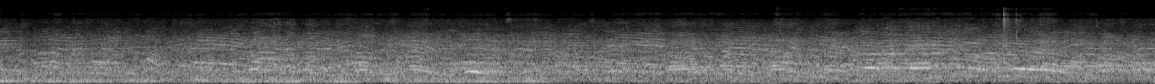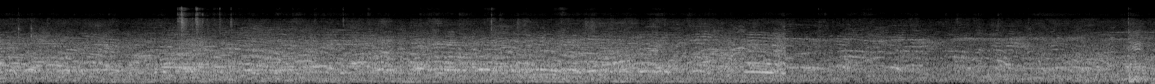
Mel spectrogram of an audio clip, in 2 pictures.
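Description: A large crowd chatters and calls out all around, outdoors.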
